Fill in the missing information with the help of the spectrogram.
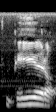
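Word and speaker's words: Büro: Jermannya Iya biro biro cara bacanya biro ada u umlat u biro biro juga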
